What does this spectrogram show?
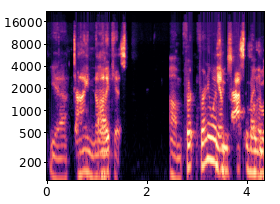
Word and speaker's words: Deinonychus: Although his is like dino as in dinosaur, and yours is dino as in Deinonychus, I think it is. Is that right? Deinonychus, yeah. Deinonychus.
